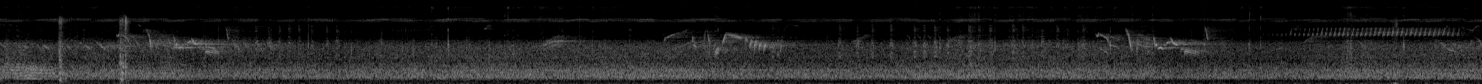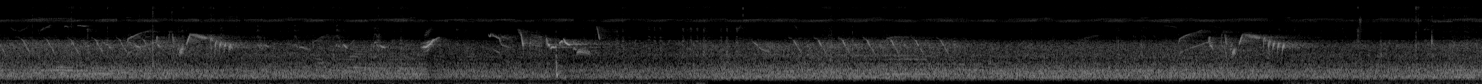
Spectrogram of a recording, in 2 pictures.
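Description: Bird calls: short, downward-sweeping chirps a few seconds apart, over a steady background noise.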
